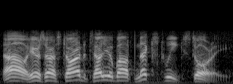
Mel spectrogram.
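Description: A man's voice: a little high, big pitch swings, a little fast, slightly rough. A man announcing radio show credits in a formal 1950s broadcast style. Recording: muffled old radio recording with music.

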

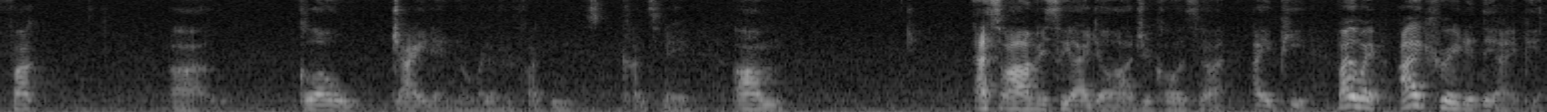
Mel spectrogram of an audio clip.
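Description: A man's voice: on the high side, a little hiss or hum, poor audio. A man vlogging in a heated, profane, rambling rant to his viewers. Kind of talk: unscripted rant to camera.

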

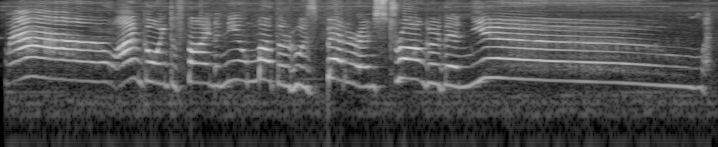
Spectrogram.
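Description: A woman voicing a spoilt little boy kitten in a storybook, calling out in a shrill, strained, pleading way. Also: steady tone, takes it slowly, heavy background noise. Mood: eager.

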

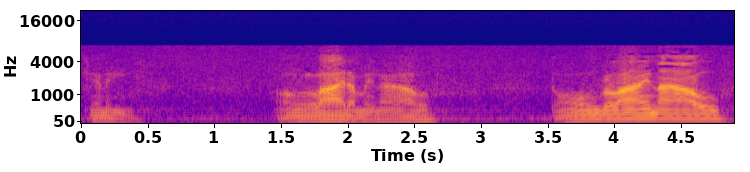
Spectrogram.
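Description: An actor playing a bitter, taunting, cornered gangster in a 1950s radio crime drama, moving between menacing murmurs and wild shouts. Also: male voice, deep voice, slow pace. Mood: menacing, pleading. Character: desperate cornered gangster, bitter, taunting, volatile older brother. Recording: muffled, noisy 1950s radio recording.

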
